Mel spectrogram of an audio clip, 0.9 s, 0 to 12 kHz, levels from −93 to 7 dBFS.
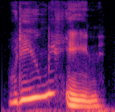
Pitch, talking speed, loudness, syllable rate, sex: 215 Hz, 280 wpm, -16 LUFS, 6.9 syllables/s, female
